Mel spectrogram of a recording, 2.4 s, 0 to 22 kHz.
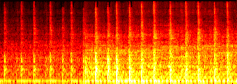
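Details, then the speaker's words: Honda NSR 125 two-stroke, cold and on choke after a rebuild; it would not start without choke and only fired after the barely-12 V battery was charged. Uneven popping rough idle that stumbles but keeps running; owner thinks it needs to warm up. "odpaliła pierdzi buczy ale nie gaśnie póki co jest na ssaniu bo nie chciała odpalić bez niego"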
